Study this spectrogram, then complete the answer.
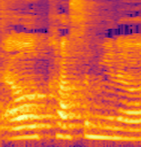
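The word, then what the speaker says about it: Elle Cosimano: So in this Finlay Donovan series, there is 5 books, I believe, which she also has El Casimano, that's how you say it, El Casimano, that's the author.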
